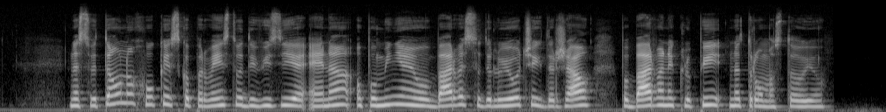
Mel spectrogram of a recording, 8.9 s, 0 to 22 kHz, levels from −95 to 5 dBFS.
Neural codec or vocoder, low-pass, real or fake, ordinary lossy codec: none; 19.8 kHz; real; none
